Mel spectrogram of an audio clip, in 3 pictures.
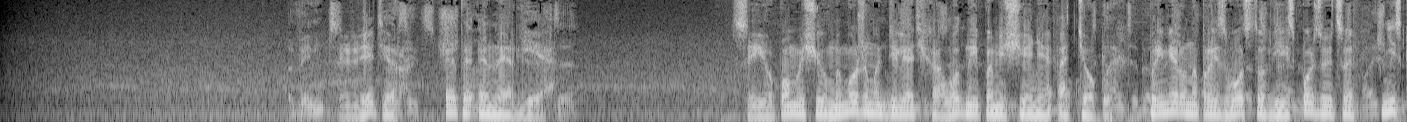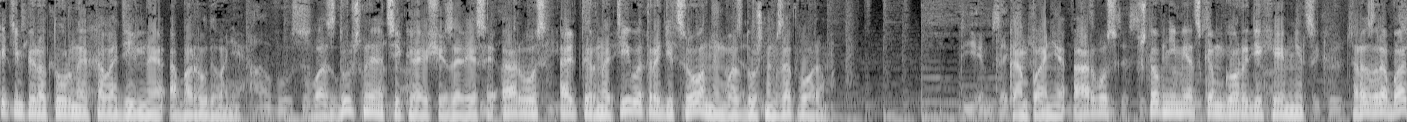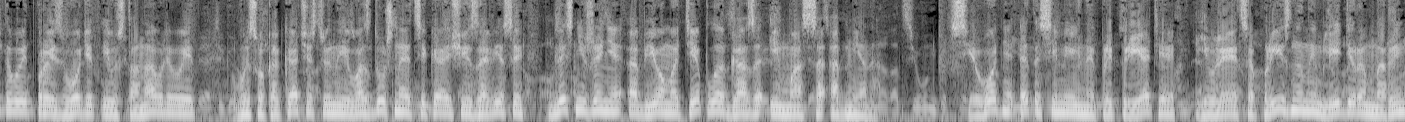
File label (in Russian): Реклама закадровое озвучивание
